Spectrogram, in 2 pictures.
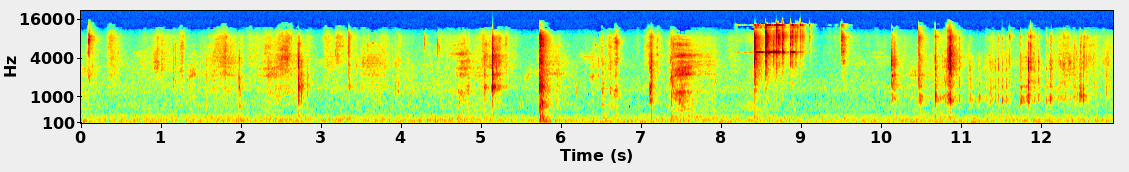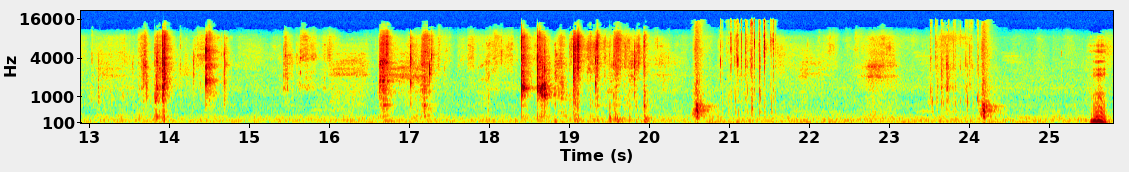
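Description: Irregular clicks, clacks and light knocks of hard plastic roof-rack foot pieces being handled and snapped together by hand, with a short high ring about eight seconds in.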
